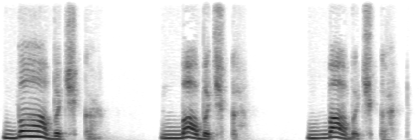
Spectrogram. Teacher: the first syllable is stressed, which means that this O is again unstressed. So we'll read it as babuchka.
